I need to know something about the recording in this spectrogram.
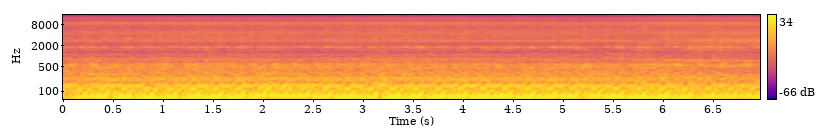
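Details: Pop's old truck started at the key: steady, even low rumble with no knocks, misses or hunting; idling smoothly and healthy.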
